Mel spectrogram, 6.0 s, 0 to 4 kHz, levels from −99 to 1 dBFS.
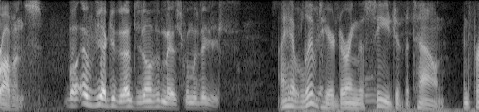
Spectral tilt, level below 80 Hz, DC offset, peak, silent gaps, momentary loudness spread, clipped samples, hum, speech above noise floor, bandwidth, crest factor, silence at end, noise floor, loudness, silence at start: -10.5 dB/octave; -52 dBFS; under 0.1%; -8 dBFS; none; 14 LU; under 0.1%; none; 37 dB; 4 kHz; 20 dB; 0 s; -64 dBFS; -28 LUFS; 0 s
